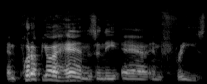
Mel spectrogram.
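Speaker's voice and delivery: loud commanding cry; police shouting. A narrator's reading. Police officers shouting at the hiding cheese lover. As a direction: bark it like police closing in. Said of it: "they cried".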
